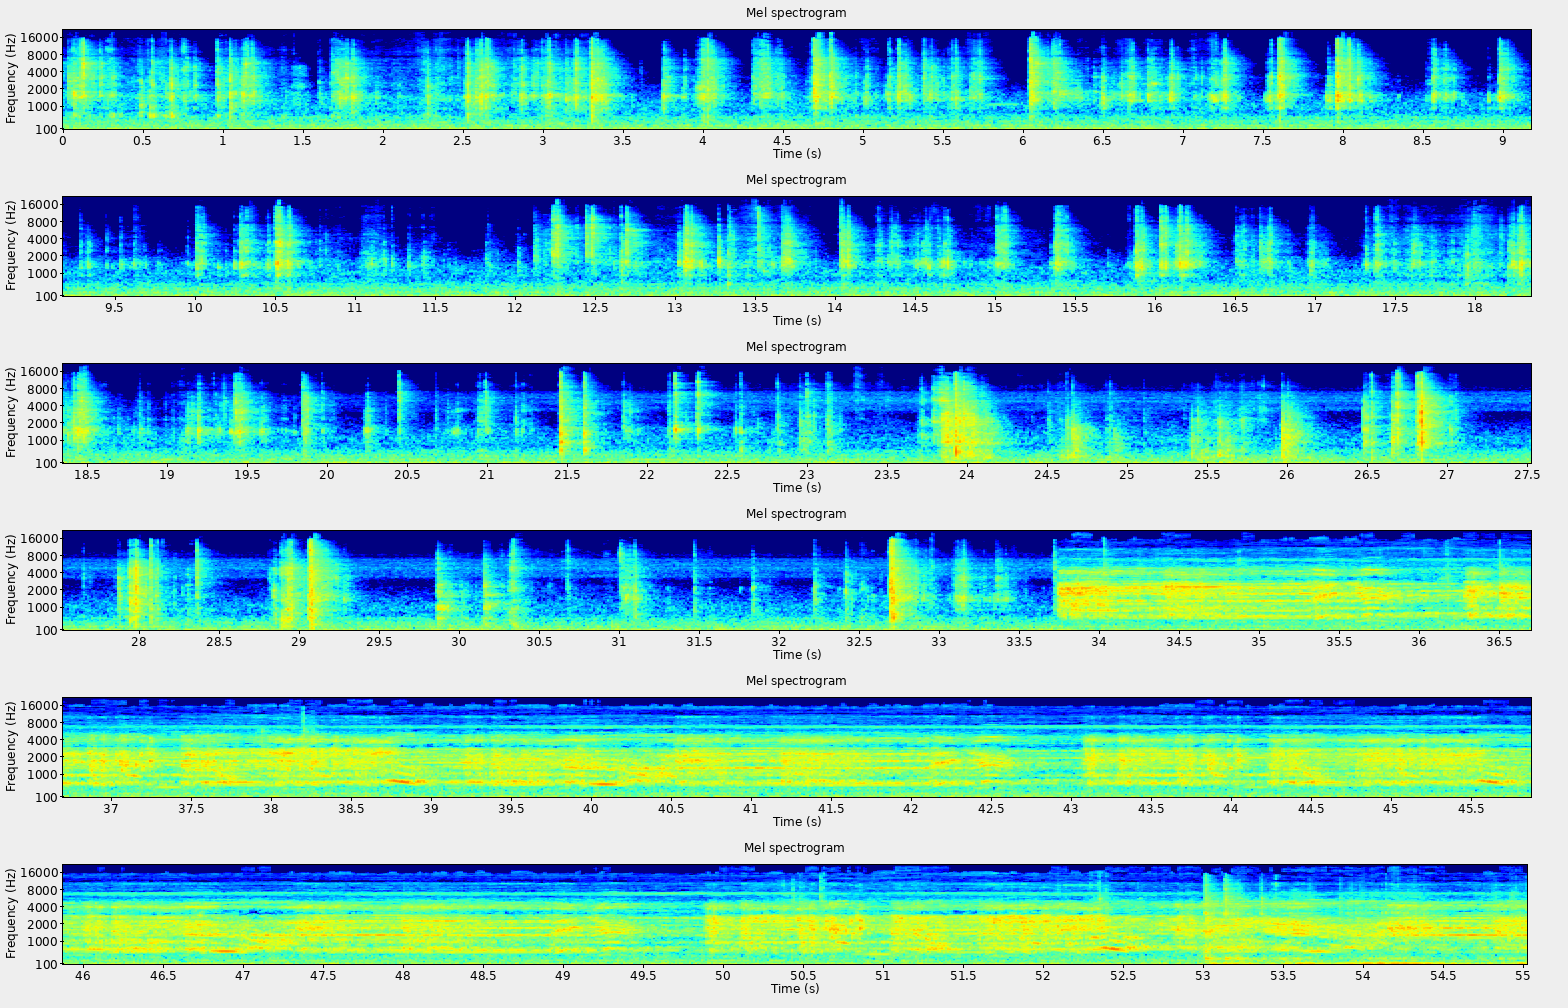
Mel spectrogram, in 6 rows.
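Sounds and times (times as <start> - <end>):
plastic toy parts clicking: 0.0 - 23.2, 26.5 - 27.1, 31.0 - 33.8.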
